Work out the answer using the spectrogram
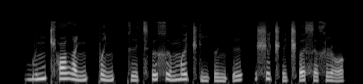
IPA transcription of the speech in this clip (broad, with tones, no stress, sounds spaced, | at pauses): b ɵ˧˥ ɲ cʰ o˧˥ ðˤ i˧˩˧ ɲ pː ʌ˧˩˧ ɲ kː ɘ˨˩ t͡sʼ ɵ˧˥ x ɵ˧˩˧ m ʌ˧˥ t͡ʃʼ i˨˩ ʔ ɵ˨˩ ɲ ʔ ɘ˧˥ | ʃ ʌ˥ t͡ʃʼ ɘ˨˩ t͡ʃʼ ʌ˧˥ s ʌ˧˩˧ x ɭ ɔ˧˩˧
